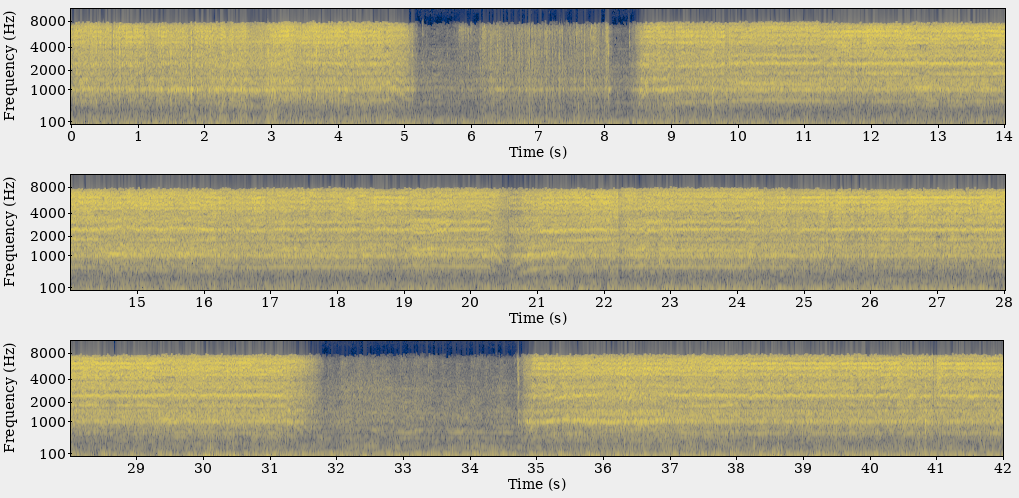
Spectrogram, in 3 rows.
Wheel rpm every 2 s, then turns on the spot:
160, 160, 70, 20, 110, 160, 160, 160, 160, 160, 130, 160, 160, 160, 160, 110, 0, 70, 160, 160, 160.
4-8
